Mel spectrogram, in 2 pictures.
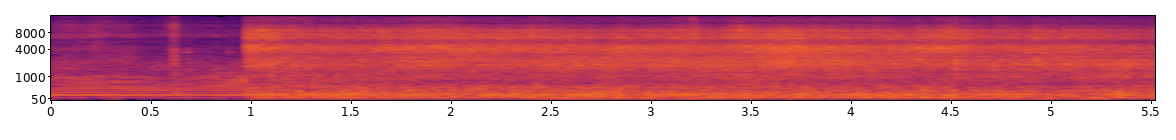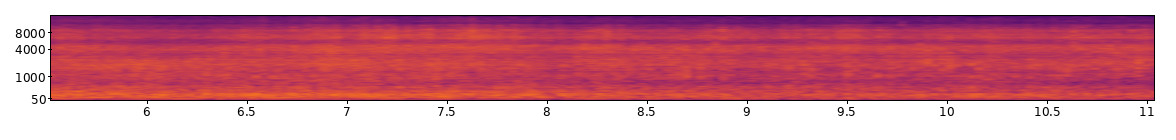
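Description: A light aircraft's piston engine running steadily close by, a rough, even drone. It follows a steady hum in the first second, which stops abruptly.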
